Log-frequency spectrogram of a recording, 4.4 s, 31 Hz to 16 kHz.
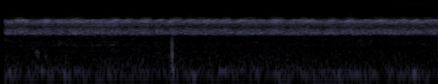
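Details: Frog chorus recorded in 2020: a dense, unbroken wall of overlapping croaks filling a high band, steady in loudness throughout, with one brief sharp click near the middle.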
